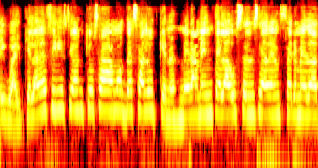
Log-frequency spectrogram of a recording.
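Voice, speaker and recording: A woman speaks in an animated tone with a high pitch. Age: 50s. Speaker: epidemiologist. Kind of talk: interview.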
